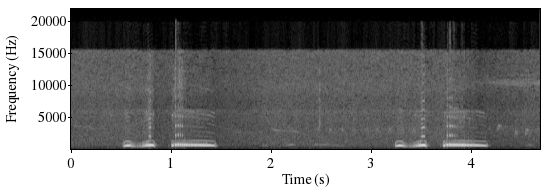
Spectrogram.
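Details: Spotted dove in high-mountain forest of Kanchanaburi, Thailand, lured with a decoy bird; a small-voiced, fierce caller. The phrase comes twice, about three seconds apart: two short bubbling coos, then a sustained mellow croon.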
